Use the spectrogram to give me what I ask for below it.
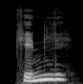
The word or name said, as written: kendelig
